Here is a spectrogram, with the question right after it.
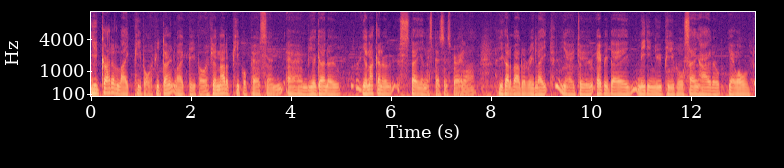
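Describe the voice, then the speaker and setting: With noticeable background noise behind him, a man with a New Zealand accent speaks at a fairly quick pace in a fairly low pitch with ordinary pitch variation. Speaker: restaurant owner. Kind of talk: interview. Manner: halting, many fillers.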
